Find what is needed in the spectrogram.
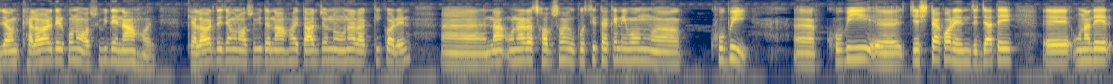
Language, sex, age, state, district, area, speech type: Bengali, male, 18-30, West Bengal, Hooghly, urban, spontaneous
